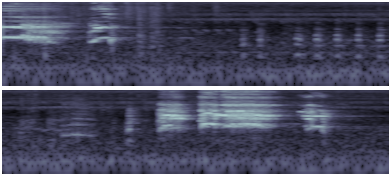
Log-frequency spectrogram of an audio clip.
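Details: Chickens at daybreak, kept as decoy roosters: a loud, harmonic crow opens, followed by a run of short, quick clucks and chirps, then a second long, rising-and-falling crow of about one second near the end.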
